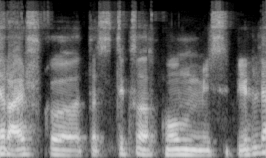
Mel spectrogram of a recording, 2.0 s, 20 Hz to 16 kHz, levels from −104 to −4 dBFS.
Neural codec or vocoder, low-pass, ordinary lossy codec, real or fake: none; 14.4 kHz; Opus, 24 kbps; real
